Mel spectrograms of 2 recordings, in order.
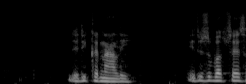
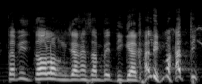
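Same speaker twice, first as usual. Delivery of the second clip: laughing warning; 4 semitones higher, 11 dB louder than usual. Retold or imitated. Joking warning to the con man.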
